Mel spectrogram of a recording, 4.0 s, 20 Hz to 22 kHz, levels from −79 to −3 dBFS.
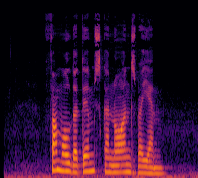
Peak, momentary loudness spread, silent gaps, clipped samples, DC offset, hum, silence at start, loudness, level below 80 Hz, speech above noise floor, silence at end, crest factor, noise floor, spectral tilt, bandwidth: -6 dBFS; 13 LU; none; under 0.1%; under 0.1%; none; 0.1 s; -25 LUFS; -46 dBFS; 20 dB; 0 s; 20 dB; -44 dBFS; -5.5 dB/octave; 16.5 kHz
